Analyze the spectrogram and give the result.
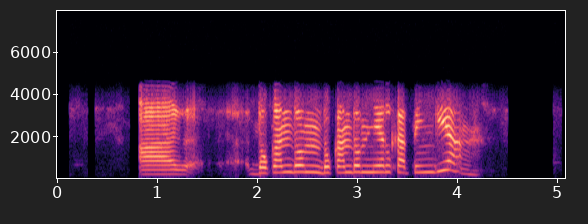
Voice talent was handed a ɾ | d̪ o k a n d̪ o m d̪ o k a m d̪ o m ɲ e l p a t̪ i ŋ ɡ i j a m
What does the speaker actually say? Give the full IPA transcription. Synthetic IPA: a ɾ | d̪ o k a n d̪ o m d̪ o k a n d̪ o m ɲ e l k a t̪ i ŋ ɡ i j a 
